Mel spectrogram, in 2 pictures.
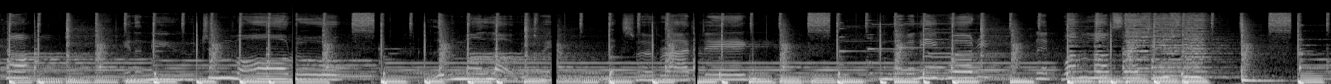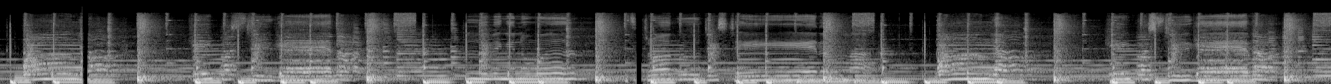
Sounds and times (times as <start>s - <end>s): Music: 0.0s - 26.6s.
